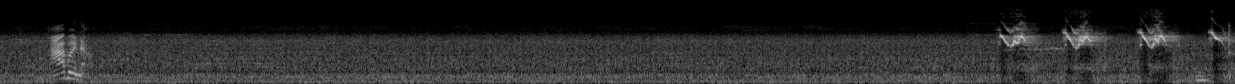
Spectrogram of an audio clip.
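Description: A myna gives one harsh, high note, then after a long pause four quick squawky calls in about two seconds, over steady background hiss.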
